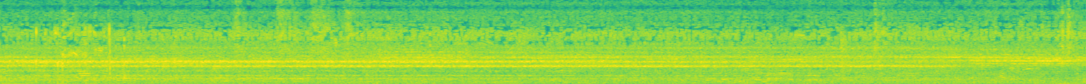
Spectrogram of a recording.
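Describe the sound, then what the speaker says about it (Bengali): A Dhaka metro train rumbles steadily with a continuous loud roar and high whine, wheels grinding as it slows to a stop at a station, with some voices faintly underneath. "তো মেট্রো রেল আস্তে আস্তে দাঁড়াচ্ছে।"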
